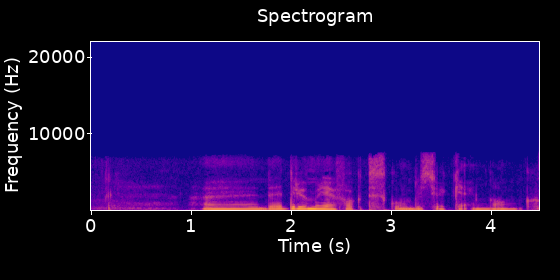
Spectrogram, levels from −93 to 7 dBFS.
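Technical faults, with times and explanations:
2.87 s to the end, AMR rate drop: the speech abruptly turns rougher and more synthetic, with a raspy, buzzy edge, while the bandwidth stays the same and there is no gap or dropout. The sound fits the wideband HD Voice codec falling from its top rate, around 23.85 kbit/s, where the earlier speech is clean, to around 8.85 kbit/s. Far fewer bits remain to model the voice, so the vocal detail coarsens. The rate does not recover before the clip ends.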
